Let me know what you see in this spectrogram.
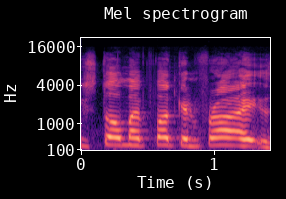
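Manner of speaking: play-acted high-pitched screaming. Imagining a local news story about a husband who throws his wife off a balcony: imitating someone screaming. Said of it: "off a balcony screaming".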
